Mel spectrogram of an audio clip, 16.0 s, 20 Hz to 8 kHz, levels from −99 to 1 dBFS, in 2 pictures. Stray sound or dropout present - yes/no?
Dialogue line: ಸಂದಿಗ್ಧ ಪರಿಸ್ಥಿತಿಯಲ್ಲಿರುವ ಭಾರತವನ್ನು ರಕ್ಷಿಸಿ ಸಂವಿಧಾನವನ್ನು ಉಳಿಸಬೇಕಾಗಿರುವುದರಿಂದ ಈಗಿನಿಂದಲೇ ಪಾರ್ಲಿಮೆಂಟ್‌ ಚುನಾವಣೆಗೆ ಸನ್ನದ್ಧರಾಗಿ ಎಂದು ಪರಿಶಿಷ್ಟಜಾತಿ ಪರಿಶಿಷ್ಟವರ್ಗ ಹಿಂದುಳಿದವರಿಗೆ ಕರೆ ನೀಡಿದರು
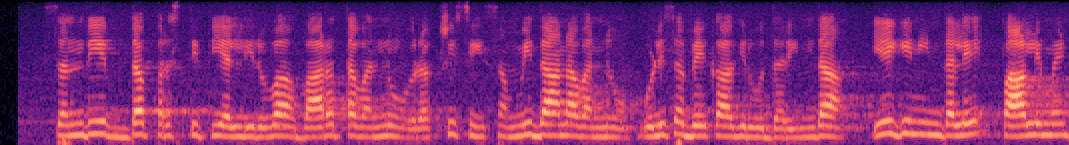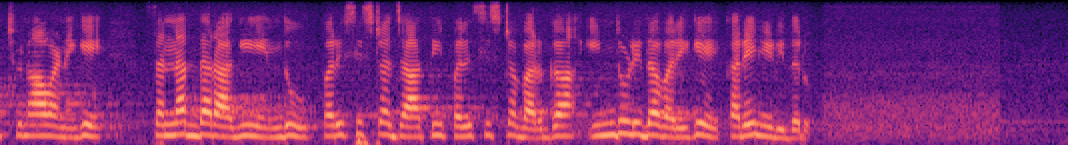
no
